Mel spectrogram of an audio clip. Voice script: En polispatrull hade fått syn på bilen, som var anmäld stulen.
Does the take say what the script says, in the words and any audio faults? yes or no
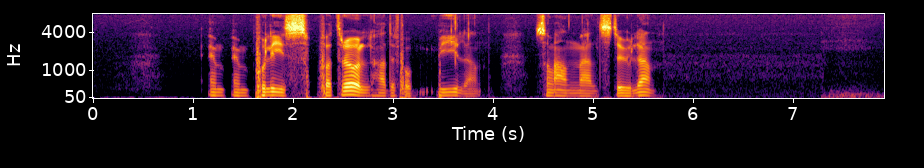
no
